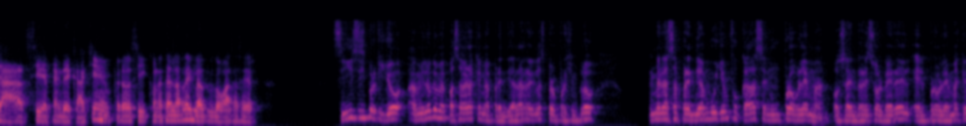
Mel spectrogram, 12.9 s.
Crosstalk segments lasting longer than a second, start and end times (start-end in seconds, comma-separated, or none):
none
